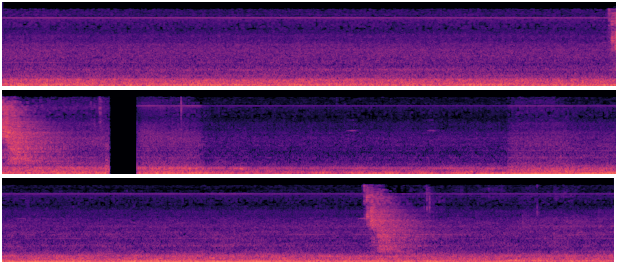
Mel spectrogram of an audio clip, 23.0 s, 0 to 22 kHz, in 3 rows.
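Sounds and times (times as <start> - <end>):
low machine rumble: 0.0 - 23.0
faint high whine: 8.2 - 23.0.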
